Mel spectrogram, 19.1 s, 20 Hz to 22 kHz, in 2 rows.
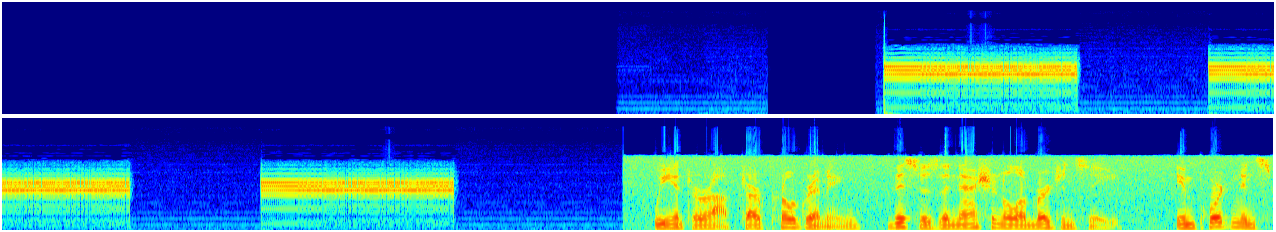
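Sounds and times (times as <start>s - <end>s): electronic data bursts: 6.6s - 8.1s, 9.1s - 10.5s, 11.5s - 13.0s.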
